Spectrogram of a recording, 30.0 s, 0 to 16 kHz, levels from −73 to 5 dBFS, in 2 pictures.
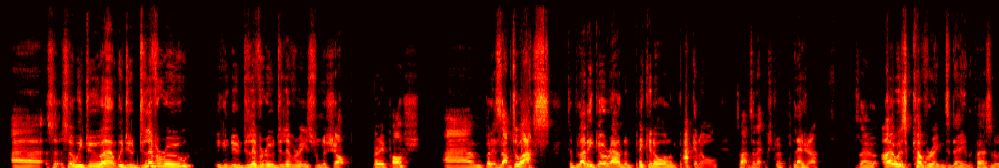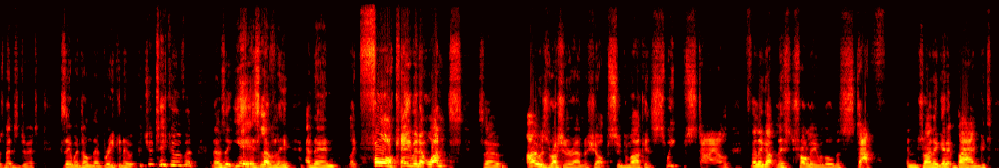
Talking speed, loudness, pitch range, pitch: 215 wpm, -20 LUFS, 130-180 Hz, 145 Hz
